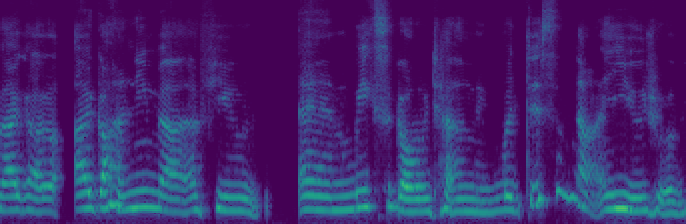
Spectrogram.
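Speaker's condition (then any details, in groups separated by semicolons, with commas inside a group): Cerebral palsy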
